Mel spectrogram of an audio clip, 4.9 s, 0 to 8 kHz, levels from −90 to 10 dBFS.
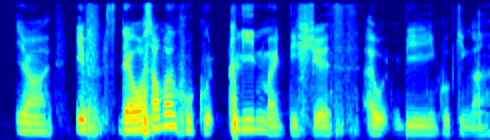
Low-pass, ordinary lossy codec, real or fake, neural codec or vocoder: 7.2 kHz; none; real; none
